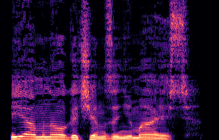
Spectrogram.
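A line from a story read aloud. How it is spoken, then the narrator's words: Tired. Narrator (Russian): устало сказал он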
